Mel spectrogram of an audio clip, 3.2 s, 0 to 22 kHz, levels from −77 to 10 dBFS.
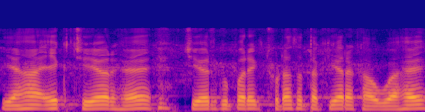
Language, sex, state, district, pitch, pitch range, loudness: Hindi, male, Jharkhand, Garhwa, 135 Hz, 130-140 Hz, -15 LUFS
